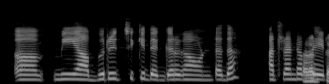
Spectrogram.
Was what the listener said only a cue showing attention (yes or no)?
no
